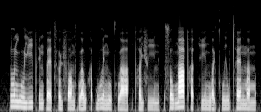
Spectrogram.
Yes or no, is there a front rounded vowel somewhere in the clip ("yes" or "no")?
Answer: no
